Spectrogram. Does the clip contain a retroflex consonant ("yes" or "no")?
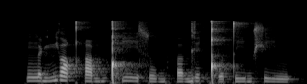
yes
